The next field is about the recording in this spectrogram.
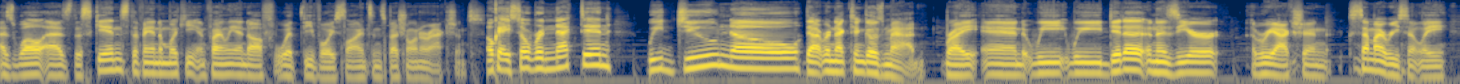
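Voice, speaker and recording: A man's voice: mid-range voice, lively intonation, moderate pace, smooth, no echo. A man hosting a reaction video, talking conversationally and thinking aloud as he comments and reads lore.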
